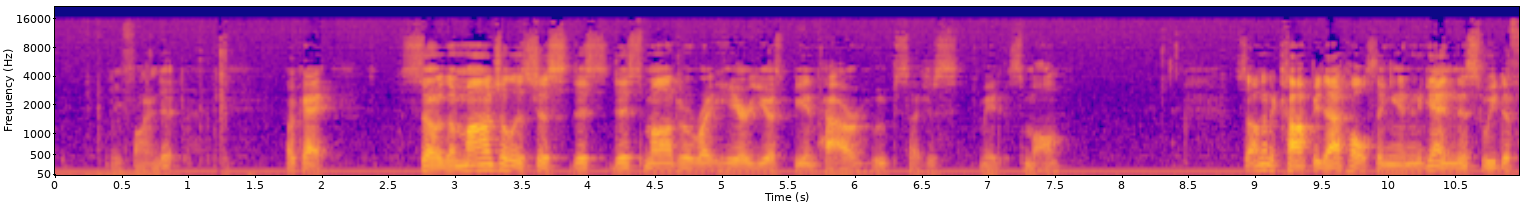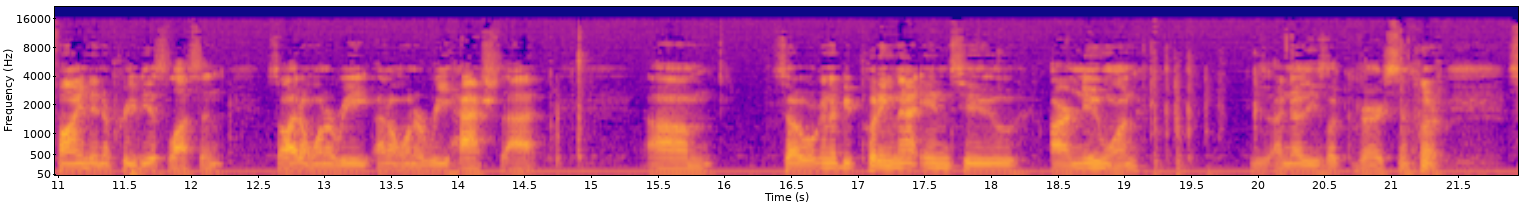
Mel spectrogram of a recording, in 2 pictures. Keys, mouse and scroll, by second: 1.2 ctrl+r, 3.5-4.7 drag, 5.7 click, 7.0-8.5 drag, 8.8 right click, 10.0 click, 12.3 scroll up 1, 12.9-13.6 scroll down 2, 14.8 alt+Tab, 16.9-17.2 scroll down 2, 18.0 click, 19.2 Return, 19.6 Up, 20.0 Home, 21.2 ctrl+v.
